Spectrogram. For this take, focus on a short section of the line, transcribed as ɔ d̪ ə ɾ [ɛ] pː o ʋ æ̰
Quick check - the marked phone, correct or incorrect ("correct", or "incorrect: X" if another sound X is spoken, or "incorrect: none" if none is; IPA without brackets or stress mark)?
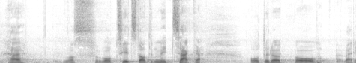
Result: incorrect: œ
